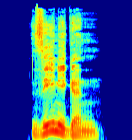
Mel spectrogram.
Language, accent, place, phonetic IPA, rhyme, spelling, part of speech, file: German, Germany, Berlin, [ˈzeːnɪɡn̩], -eːnɪɡn̩, sehnigen, adjective, De-sehnigen.ogg
- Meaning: inflection of sehnig: 1. strong genitive masculine/neuter singular 2. weak/mixed genitive/dative all-gender singular 3. strong/weak/mixed accusative masculine singular 4. strong dative plural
